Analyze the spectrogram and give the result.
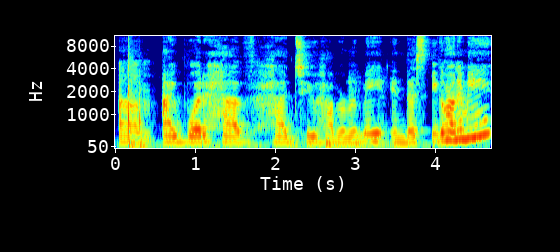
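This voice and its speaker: A woman's voice: on the low side, unhurried, background noise. A twenty-year-old woman from the Caribbean talking casually and candidly in a personal vlog, rambling and stressing her points. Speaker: vlogger.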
